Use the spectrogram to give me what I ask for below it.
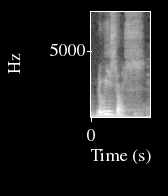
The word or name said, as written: Looisos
